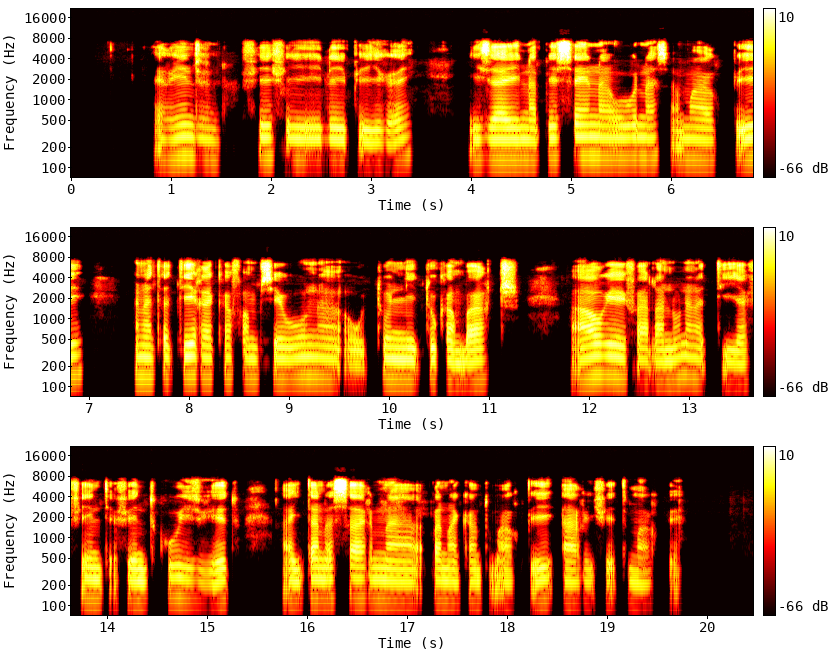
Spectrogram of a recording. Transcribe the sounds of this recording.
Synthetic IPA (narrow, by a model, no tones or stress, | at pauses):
ḛriɳɖ͡ʐinəfefileb̥eiɾaj | izajnapesajnəuɾinasa̰maɾub̥e | anat̪ʰat̪eɾakʰəfampi̥seunəṵt̪unit̪ukʰambaɾiʈ͡ʂə̥ | a̰wrewefalanunanəd̪̥iafenid̪iafent̪i̥kʰuiziret̪u̥ | a̰ɦit̪anəsaɾinəpanakant̪uma̰ɾub̥eaɾifḛt̪imaɾub̥ḛ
